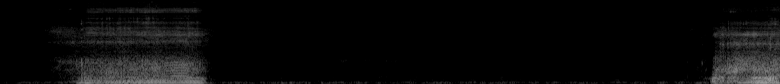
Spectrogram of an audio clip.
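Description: Loud, deep, rattling snores on breathing in, with a quiet hissing breath out between them: heavy snoring during sleep.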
